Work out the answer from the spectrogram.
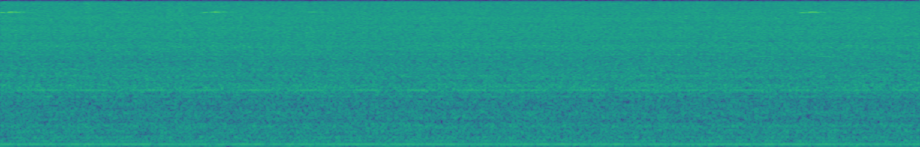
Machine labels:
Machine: fan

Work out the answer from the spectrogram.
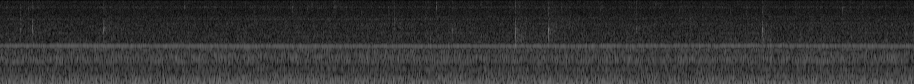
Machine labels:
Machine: pump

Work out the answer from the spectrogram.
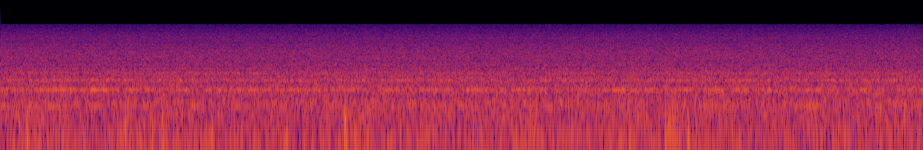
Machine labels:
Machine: fan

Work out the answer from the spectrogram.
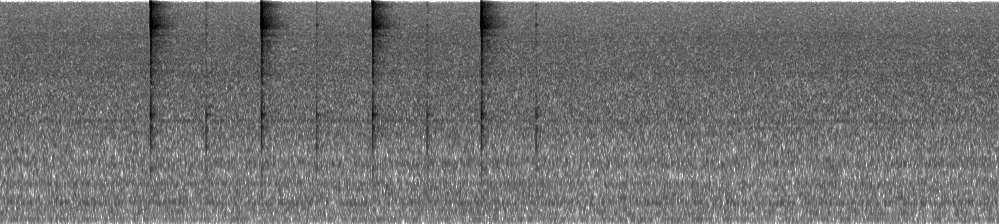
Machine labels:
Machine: valve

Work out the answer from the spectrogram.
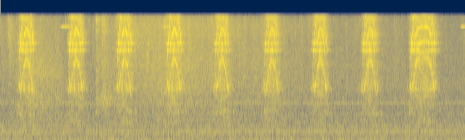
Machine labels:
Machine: slide rail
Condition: normal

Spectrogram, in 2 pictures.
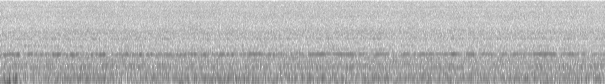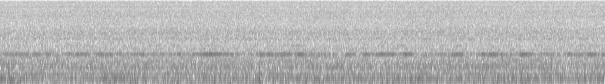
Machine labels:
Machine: fan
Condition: normal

